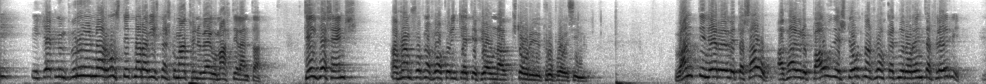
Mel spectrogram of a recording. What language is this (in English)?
Icelandic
